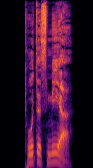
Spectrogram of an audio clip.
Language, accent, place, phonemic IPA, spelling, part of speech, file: German, Germany, Berlin, /ˌtoːtəs ˈmeːɐ̯/, Totes Meer, proper noun, De-Totes Meer.ogg
- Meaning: Dead Sea (a highly saline lake in Israel, Palestine and Jordan)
